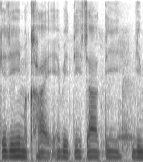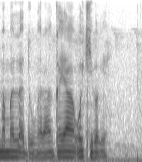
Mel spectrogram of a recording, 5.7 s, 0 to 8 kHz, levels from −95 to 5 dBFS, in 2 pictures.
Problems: background sounds at intervals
